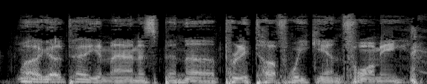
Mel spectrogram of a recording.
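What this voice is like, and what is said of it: Character voice with New York accent. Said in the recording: “he has a New York accent.”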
